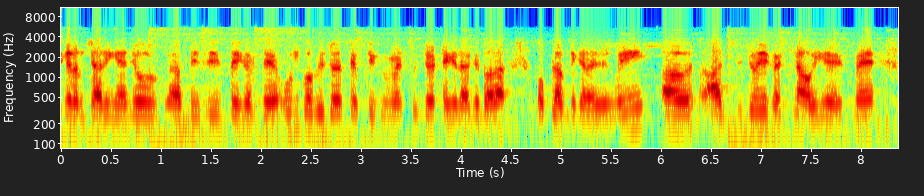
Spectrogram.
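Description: Only speech: a man talking steadily in Hindi.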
